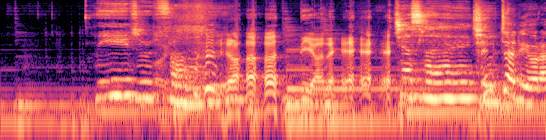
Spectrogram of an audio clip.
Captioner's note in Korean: 웃음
